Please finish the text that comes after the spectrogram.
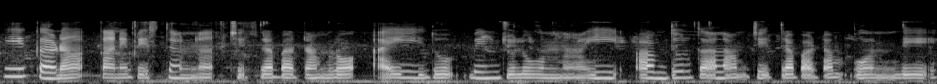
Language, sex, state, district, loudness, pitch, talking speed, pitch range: Telugu, female, Andhra Pradesh, Sri Satya Sai, -18 LUFS, 155 Hz, 70 wpm, 150-155 Hz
